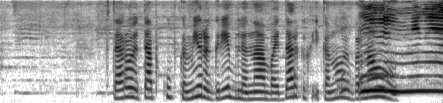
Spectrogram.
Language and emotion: Russian, neutral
